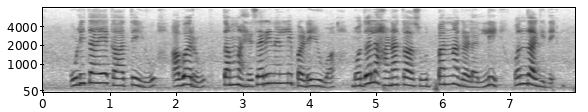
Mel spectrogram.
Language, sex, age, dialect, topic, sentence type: Kannada, female, 31-35, Coastal/Dakshin, banking, statement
